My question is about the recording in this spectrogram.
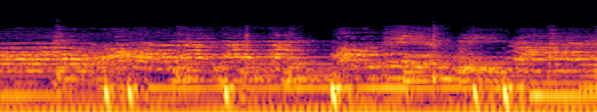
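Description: A mixed choir of women's and men's voices singing together, accompanied by a steady bass line and regular drum hits.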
